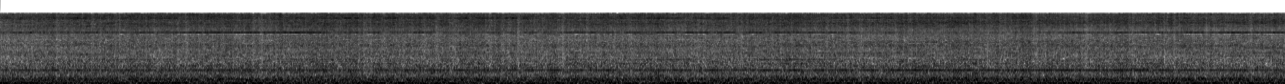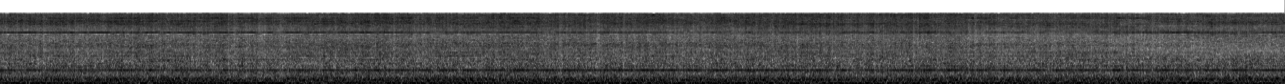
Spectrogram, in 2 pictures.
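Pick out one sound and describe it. A jet engine whines with a constant steady tone.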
